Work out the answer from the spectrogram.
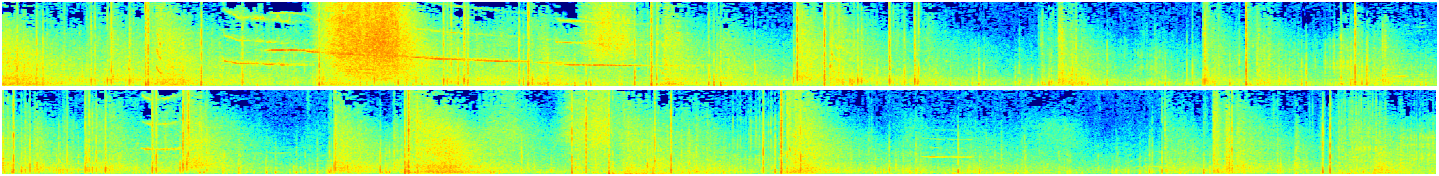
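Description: Fireworks display: aerial shells bursting in frequent, irregular bangs with crackle. Between about three and seven seconds in, several whistles fall in pitch.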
